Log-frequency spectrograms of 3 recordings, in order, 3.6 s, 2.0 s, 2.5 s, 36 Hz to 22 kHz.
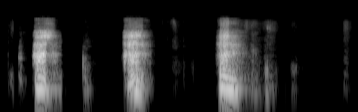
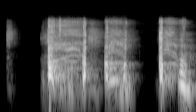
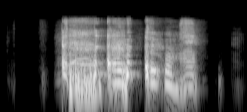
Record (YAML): exhalation_length: 3.6 s
exhalation_amplitude: 18943
exhalation_signal_mean_std_ratio: 0.3
three_cough_length: 2.0 s
three_cough_amplitude: 27097
three_cough_signal_mean_std_ratio: 0.44
cough_length: 2.5 s
cough_amplitude: 27623
cough_signal_mean_std_ratio: 0.53
survey_phase: beta (2021-08-13 to 2022-03-07)
age: 18-44
gender: Male
wearing_mask: 'No'
symptom_cough_any: true
smoker_status: Never smoked
respiratory_condition_asthma: false
respiratory_condition_other: false
recruitment_source: REACT
submission_delay: 1 day
covid_test_result: Negative
covid_test_method: RT-qPCR
influenza_a_test_result: Negative
influenza_b_test_result: Negative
